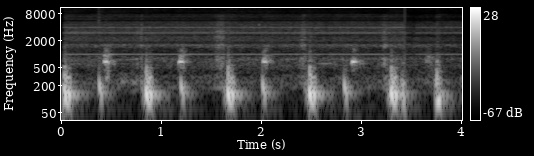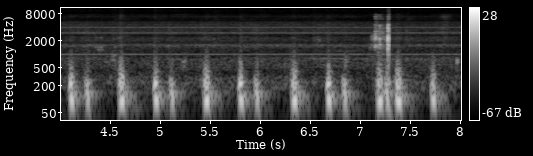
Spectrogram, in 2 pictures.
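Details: Heart murmur example from a physical-examination teaching demonstration on an adult cardiac patient: a regular heartbeat near 73 a minute with a soft added noise between the beats.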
